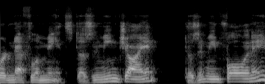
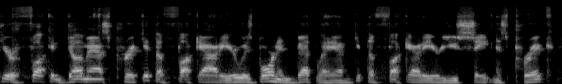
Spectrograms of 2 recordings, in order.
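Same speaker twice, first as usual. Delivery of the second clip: ordinary talk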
